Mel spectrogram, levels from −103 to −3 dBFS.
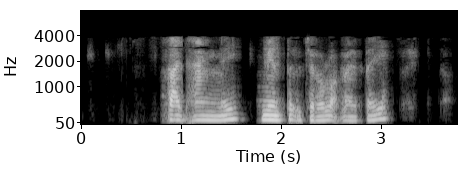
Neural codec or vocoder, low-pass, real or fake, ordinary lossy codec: none; 7.2 kHz; real; AAC, 16 kbps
